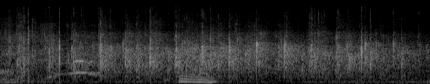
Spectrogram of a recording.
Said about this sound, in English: That's a good time to clap, by the way.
